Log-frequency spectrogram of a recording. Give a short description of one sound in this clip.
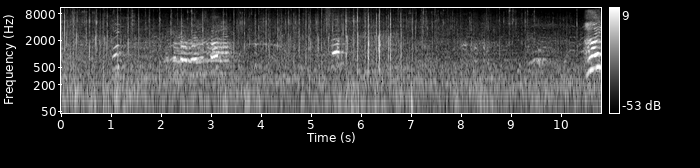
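Young women shout short calls together outdoors.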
